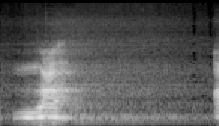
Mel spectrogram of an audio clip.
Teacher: Qual o nome científico do som da letra L? É uma lateral aproximante alveolar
